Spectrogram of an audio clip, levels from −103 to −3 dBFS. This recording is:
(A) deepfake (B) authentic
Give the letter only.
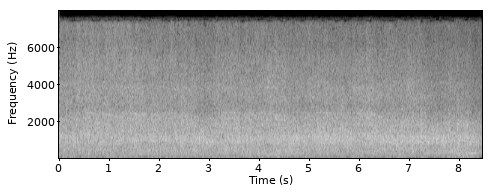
B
